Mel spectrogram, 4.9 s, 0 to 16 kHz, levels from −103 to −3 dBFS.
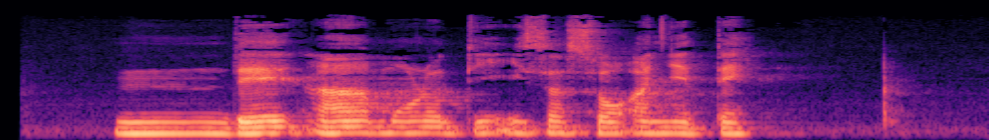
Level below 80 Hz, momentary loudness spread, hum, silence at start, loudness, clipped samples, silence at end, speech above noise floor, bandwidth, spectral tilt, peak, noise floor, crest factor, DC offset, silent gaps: -58 dBFS; 23 LU; none; 0.55 s; -23 LUFS; under 0.1%; 1.2 s; 35 dB; 11 kHz; -6.5 dB/octave; -4 dBFS; -57 dBFS; 20 dB; under 0.1%; none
